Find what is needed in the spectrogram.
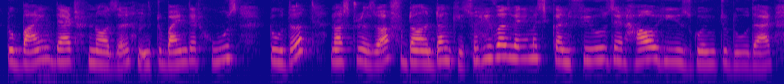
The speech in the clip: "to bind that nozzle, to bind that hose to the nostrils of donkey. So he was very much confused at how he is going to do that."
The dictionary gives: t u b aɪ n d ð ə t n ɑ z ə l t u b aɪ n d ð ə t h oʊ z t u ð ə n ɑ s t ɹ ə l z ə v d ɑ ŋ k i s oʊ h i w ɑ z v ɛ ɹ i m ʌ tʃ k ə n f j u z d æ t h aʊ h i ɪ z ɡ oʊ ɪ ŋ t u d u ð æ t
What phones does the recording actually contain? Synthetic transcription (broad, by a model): t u b aɪ n d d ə t n ɑ z ə l t u b aɪ n d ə t h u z t u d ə n ɑ s t ɹ ə l z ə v d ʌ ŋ k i s oʊ h i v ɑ z v ɛ ɹ i m ʌ tʃ k ə n f j u z d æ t h aʊ h i ɪ z ɡ oʊ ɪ ŋ t u d u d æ t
